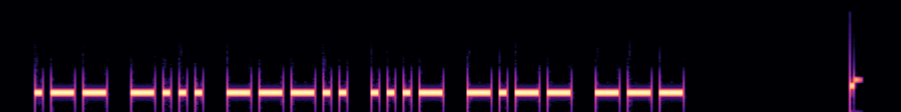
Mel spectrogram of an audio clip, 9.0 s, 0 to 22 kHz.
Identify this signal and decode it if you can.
Morse code, heard as a keyed tone, about 15 wpm, 700 Hz. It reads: WB8VYO
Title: USA Call Signs Repeated 3x 15wpm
